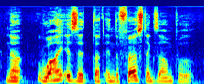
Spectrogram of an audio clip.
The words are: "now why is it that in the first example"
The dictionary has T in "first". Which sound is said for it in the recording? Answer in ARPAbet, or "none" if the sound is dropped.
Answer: T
